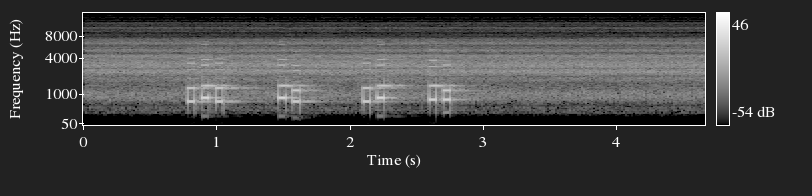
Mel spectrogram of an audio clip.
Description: DTMF, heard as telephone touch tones, dialled by machine, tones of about 60 ms. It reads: 292 91 29 64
